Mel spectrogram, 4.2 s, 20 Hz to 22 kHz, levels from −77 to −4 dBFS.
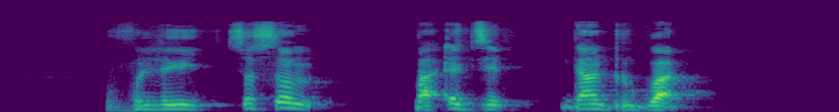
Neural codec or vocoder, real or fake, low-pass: codec, 16 kHz in and 24 kHz out, 1.1 kbps, FireRedTTS-2 codec; fake; 9.9 kHz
